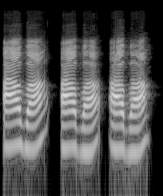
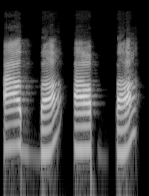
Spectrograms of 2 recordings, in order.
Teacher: Cuando yo digo aba, aba, aba, los labios solo se tocan un poquito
